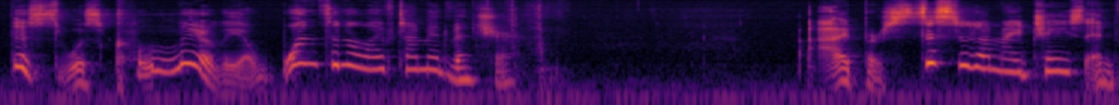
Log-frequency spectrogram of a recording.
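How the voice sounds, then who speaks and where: A storybook reader performs a children's tale with dramatic suspense, her husky, breathy voice sinking into hushed tones. She speaks at a medium pitch.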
